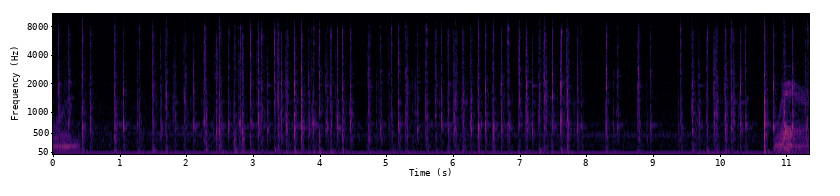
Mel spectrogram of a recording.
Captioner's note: typing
